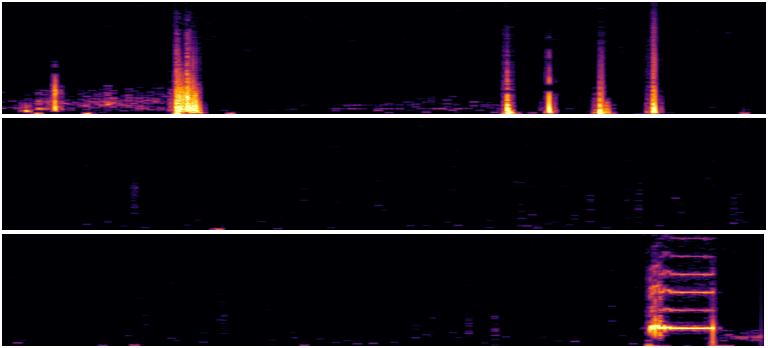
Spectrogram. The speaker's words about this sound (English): I've waited for the beep. I am going to start speaking now. I am speaking now. Can you hear me?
